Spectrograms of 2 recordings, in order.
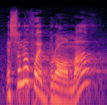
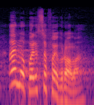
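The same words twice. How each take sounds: First: Said in the usual way. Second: "eso fue broma" tossed off fast and breezy; a quick flippant excuse to cover an insult; dismissive cover-up. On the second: Retold or imitated. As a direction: laugh off an insult as a joke. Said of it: "cubrimos lo que hemos dicho ofensivo".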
